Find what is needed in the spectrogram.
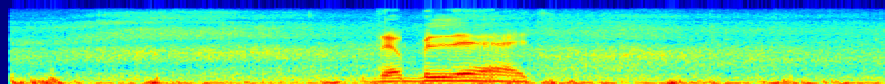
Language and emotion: Russian, angry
